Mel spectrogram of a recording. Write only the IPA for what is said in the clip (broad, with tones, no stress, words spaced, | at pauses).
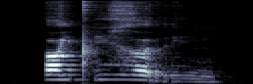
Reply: ʌ˦jpʼi˦ ɣə˦˨ri˨ŋ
